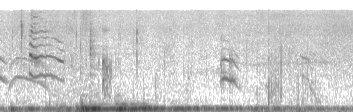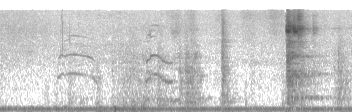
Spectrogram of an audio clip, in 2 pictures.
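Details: Kittens woken at bedtime indoors when the space heater was plugged in, playing and climbing around their mother; several short rising-falling high mews scattered through, over a steady low hum and a few knocks.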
